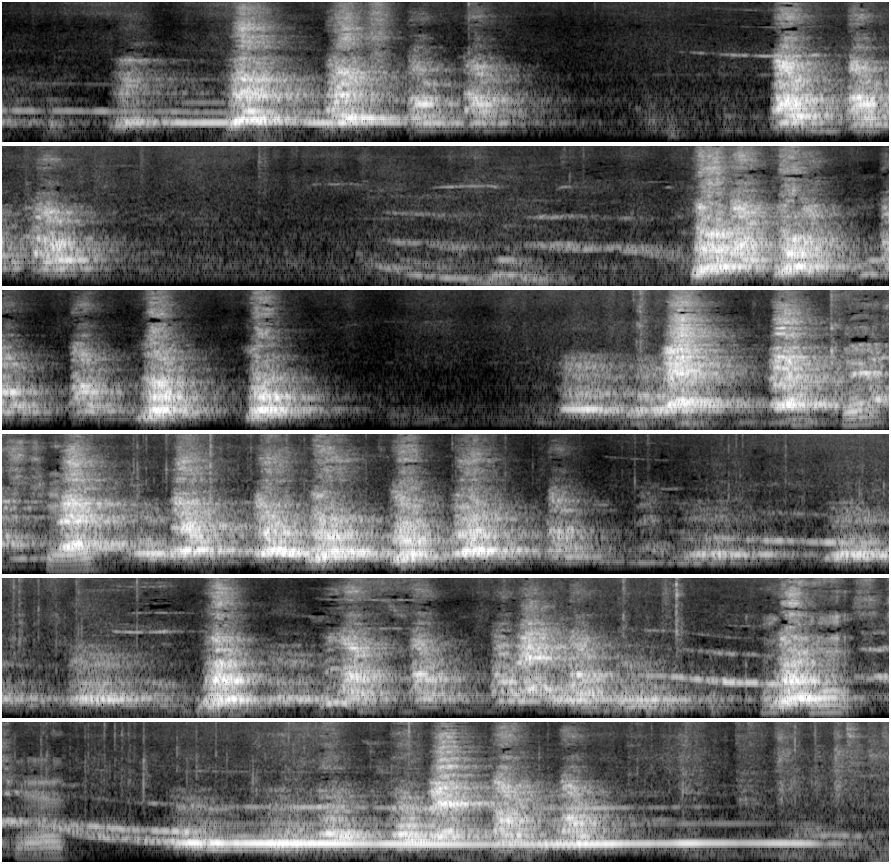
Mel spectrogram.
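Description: A dog whines and howls close by.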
